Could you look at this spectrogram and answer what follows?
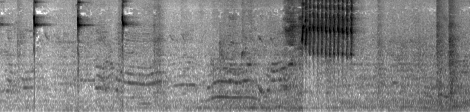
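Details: Lovebird set to call rivals into song: three sharp, isolated high chips spaced under a second apart, then a short fast chattering burst of about ten notes, over quiet background hiss.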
